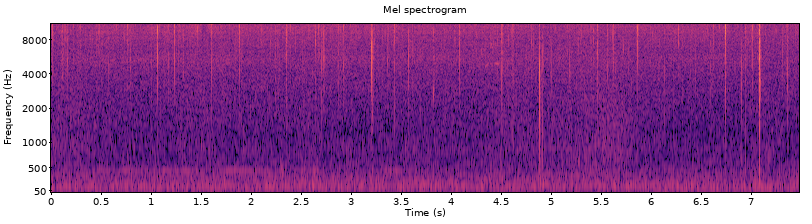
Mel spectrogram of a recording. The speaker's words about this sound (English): Hear the crackling of the wood. And watch the smoke as it rises into the air.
